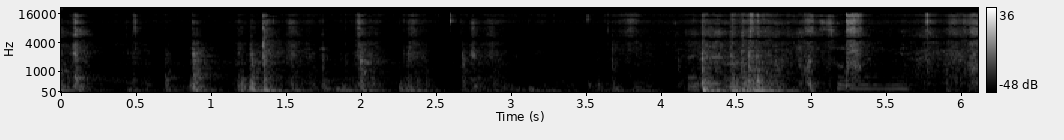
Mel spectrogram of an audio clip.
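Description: Clunks and knocks of a red plastic gas can being handled and set down on a concrete floor after refuelling, with a loud heavy clunk a little after four seconds in.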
